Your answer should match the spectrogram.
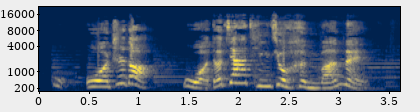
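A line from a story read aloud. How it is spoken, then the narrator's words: Young wolf answering. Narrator (Chinese): 一头叫维克多的小狼回答道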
